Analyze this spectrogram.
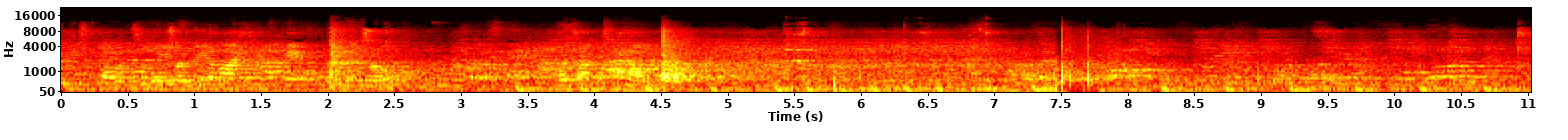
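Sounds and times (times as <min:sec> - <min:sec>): background music with beat: 0:03.3 - 0:11.0.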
